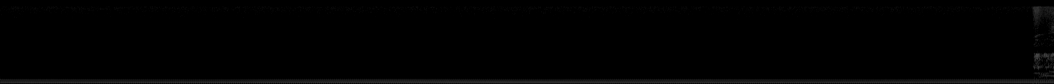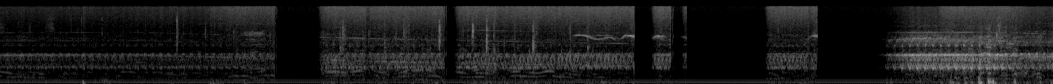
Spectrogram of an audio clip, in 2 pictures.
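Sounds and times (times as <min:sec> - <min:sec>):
distant voices: 0:10.4 - 0:17.2
steady hiss: 0:10.4 - 0:17.4, 0:18.2 - 0:18.8, 0:19.4 - 0:21.0.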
